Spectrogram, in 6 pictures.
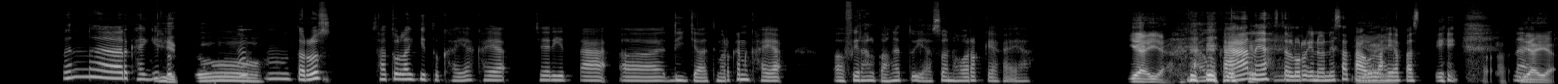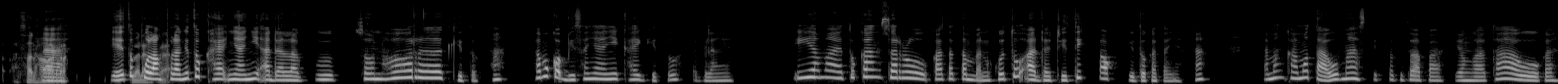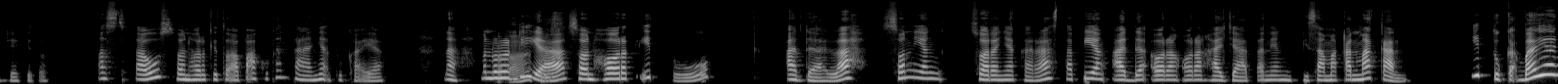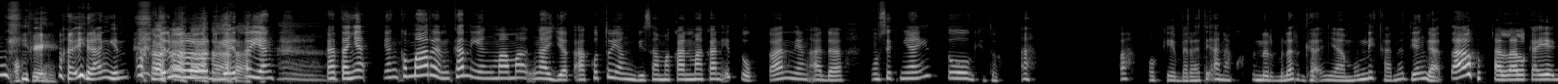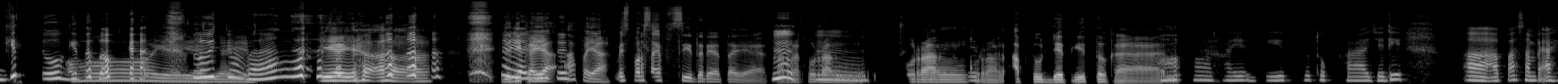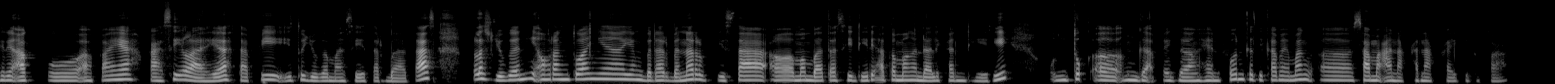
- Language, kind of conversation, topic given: Indonesian, podcast, Bagaimana kalian mengatur waktu layar gawai di rumah?
- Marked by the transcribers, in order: drawn out: "Gitu"; chuckle; in English: "sound"; laughing while speaking: "pasti"; in English: "Sound"; in English: "sound"; in English: "sound"; other background noise; in English: "sound"; tapping; laughing while speaking: "Oke"; laughing while speaking: "bayangin bayangin"; laugh; laughing while speaking: "tau"; laughing while speaking: "iya"; laughing while speaking: "gitu loh, Kak"; laughing while speaking: "banget"; laugh; in English: "up to date"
